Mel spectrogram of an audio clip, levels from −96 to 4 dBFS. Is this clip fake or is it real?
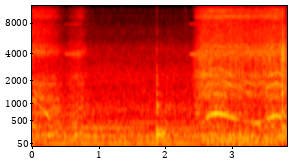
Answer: real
